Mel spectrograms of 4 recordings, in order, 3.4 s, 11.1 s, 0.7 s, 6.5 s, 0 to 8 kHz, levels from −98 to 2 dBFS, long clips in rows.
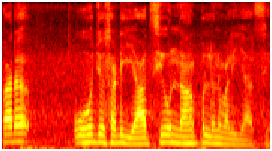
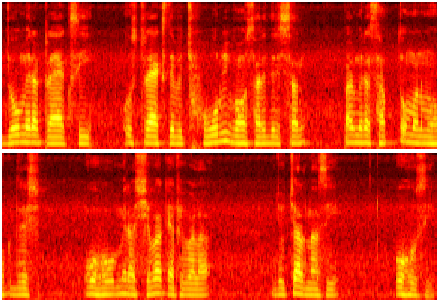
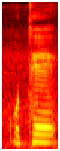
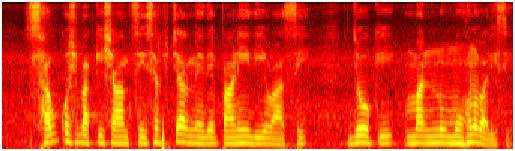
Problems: none marked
